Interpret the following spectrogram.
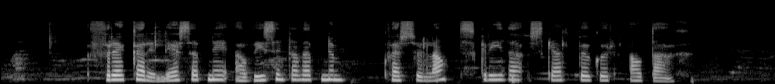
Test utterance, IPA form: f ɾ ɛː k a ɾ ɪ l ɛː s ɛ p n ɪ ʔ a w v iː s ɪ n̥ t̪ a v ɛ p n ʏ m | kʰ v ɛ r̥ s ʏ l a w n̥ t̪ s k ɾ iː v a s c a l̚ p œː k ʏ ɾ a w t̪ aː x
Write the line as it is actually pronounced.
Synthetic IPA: f ɾ ɛː k a ɾ ɪ l ɛː s ɛ p n ɪ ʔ a w v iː s ɪ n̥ t̪ a v ɛ p n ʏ m | kʰ v ɛ r̥ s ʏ l a w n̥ t̪ s k ɾ iː ð a s c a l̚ p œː k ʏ ɾ a w t̪ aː x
